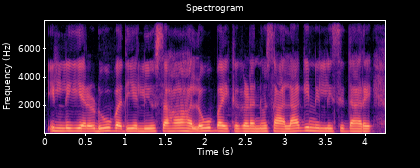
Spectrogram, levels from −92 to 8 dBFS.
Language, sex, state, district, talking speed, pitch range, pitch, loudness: Kannada, female, Karnataka, Bidar, 125 wpm, 185-195 Hz, 190 Hz, -14 LUFS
